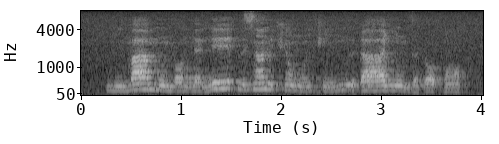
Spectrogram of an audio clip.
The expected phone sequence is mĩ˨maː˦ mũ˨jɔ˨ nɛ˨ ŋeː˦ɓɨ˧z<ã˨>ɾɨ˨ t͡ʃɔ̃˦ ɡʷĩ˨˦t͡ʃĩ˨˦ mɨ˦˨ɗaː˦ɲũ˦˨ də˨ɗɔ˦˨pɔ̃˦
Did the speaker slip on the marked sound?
yes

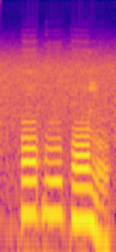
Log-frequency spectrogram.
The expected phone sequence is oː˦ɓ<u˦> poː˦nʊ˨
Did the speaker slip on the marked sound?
yes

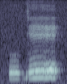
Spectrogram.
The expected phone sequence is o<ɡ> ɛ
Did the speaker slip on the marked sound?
no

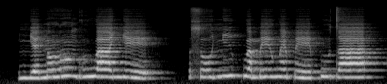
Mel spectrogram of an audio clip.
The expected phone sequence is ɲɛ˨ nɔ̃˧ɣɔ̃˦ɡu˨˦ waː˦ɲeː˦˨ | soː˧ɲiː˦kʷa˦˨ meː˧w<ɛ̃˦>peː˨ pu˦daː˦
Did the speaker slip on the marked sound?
yes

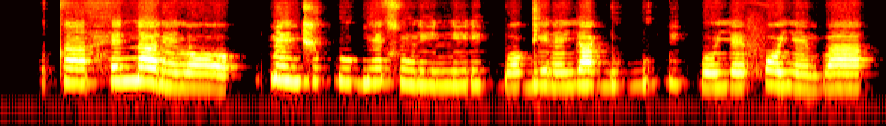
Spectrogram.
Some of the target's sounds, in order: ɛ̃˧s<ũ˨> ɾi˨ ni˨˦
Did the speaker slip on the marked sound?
no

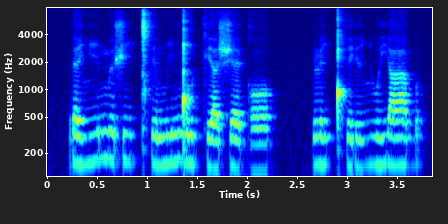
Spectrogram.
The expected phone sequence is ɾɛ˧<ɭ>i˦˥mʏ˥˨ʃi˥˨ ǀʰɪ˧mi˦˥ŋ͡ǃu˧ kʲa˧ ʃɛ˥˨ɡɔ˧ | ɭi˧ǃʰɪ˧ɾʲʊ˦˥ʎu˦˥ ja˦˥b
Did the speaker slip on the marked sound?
yes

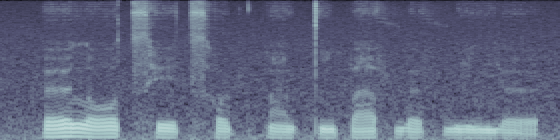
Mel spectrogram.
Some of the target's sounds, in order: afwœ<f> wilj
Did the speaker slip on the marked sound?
no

